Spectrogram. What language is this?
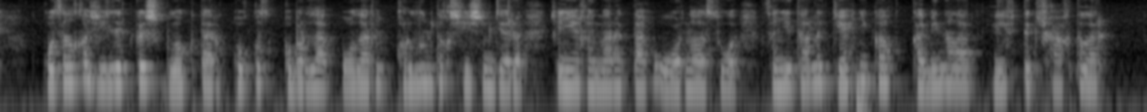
Kazakh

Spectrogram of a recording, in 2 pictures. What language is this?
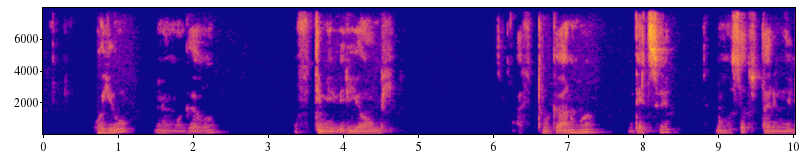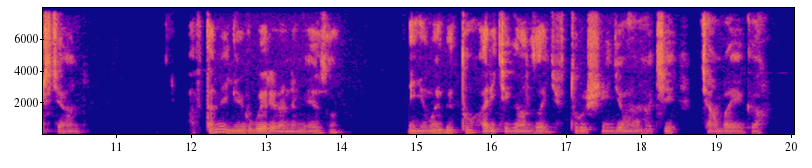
Kinyarwanda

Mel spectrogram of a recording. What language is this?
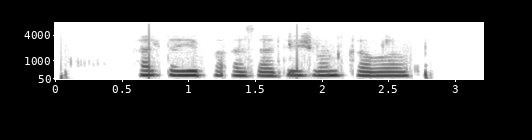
Pashto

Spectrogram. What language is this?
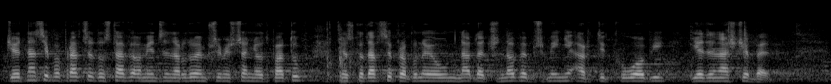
Polish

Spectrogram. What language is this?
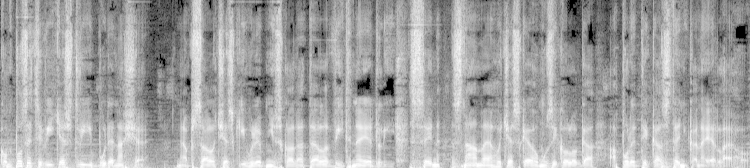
Czech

